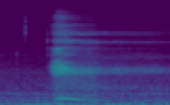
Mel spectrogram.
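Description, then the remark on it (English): A single deep breath in through the nose, soft, swelling briefly near the start before fading into quiet background hiss, taken during a guided breathing exercise; no talking. “And I want you to take a big breath in. In through your nose and then out through your mouth.”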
